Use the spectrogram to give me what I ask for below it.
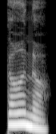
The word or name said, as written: ತಾನ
